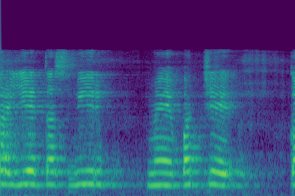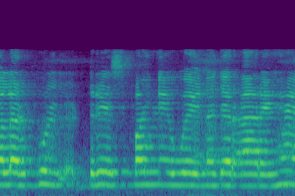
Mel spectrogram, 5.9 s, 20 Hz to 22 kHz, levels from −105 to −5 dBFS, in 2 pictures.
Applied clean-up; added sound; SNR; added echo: neural separator model SepFormer DNS4.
